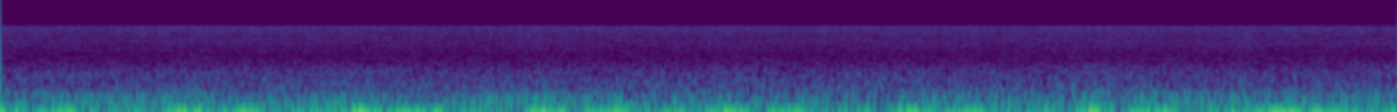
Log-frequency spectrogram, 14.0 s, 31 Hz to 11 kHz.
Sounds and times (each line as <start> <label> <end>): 0.0 static 13.9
